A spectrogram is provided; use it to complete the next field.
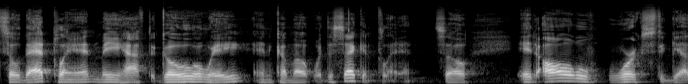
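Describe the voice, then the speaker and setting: A man speaks at a fairly slow pace with big swings in loudness. The recording is very clean, with a silent background. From USA. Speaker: basketball head coach. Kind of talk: podcast interview. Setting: studio.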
